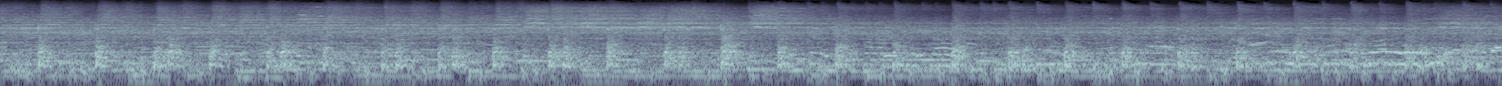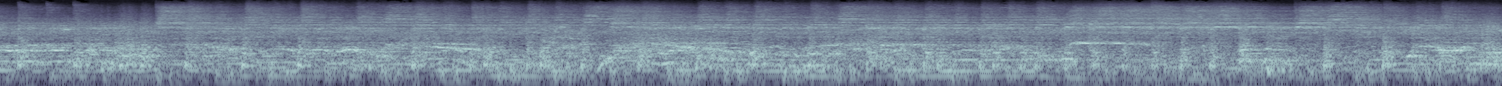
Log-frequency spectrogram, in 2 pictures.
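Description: Live rock band playing a song: guitar and drum kit, loud and continuous, heard from within the crowd.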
